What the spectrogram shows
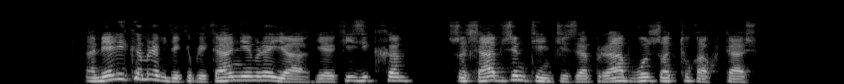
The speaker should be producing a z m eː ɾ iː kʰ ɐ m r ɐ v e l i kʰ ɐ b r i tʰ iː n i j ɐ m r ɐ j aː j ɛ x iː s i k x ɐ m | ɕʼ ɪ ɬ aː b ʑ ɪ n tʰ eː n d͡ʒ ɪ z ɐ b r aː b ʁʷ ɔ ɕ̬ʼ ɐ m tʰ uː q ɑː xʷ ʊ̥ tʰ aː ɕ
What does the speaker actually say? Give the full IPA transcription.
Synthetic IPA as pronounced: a m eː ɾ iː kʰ ɐ m r ɐ v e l i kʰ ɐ b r i tʰ aː n i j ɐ m r ɐ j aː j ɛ f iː z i k x ɐ m | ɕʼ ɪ ɬ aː b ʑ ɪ m tʰ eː n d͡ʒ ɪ z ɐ b r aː b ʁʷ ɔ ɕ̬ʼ ɐ tʰ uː q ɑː xʷ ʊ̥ tʰ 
